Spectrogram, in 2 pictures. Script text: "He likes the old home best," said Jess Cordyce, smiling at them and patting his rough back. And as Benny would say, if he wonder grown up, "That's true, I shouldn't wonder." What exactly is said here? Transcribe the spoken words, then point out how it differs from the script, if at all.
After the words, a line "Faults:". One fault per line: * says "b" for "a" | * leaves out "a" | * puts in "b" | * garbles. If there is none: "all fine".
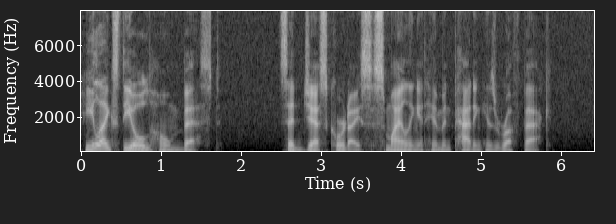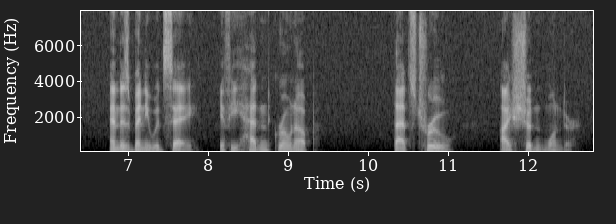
"He likes the old home best," said Jess Cordyce, smiling at him and patting his rough back. And as Benny would say, if he hadn't grown up, "That's true, I shouldn't wonder."
Faults:
* says "him" for "them"
* says "hadn't" for "wonder"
